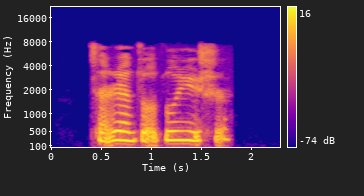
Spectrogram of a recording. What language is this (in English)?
Chinese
